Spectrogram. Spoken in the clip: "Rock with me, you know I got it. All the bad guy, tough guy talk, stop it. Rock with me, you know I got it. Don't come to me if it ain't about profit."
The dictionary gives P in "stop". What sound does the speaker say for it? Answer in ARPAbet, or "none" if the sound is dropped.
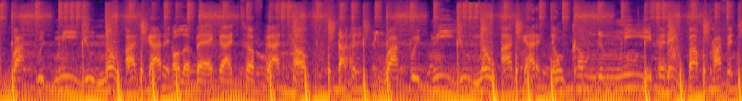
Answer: F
